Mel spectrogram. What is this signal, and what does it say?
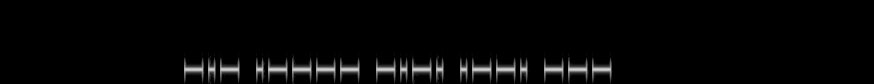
Morse code, heard as a keyed tone, about 20 wpm, 700 Hz. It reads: K1CPO
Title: USA Call Signs - 5 Characters - Repeated 2x - 20wpm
